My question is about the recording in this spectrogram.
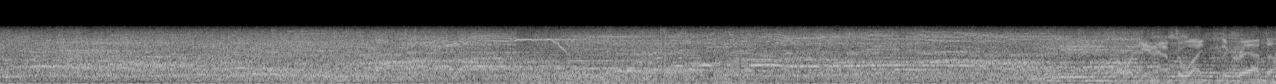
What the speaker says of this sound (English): Again, have to wait for the crowd to hush.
